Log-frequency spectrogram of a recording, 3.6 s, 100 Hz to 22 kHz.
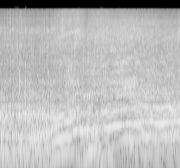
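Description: A turbocharged V8 drag car launches and accelerates hard down the strip.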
